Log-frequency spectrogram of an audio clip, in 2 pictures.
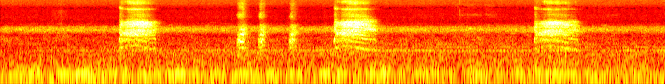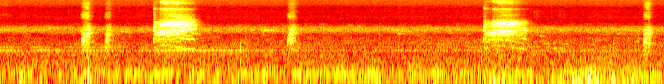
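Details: Squirrel chirping: five rasping, noisy bursts several seconds apart, separated by scattered clicks, over a constant low rumble and hiss.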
